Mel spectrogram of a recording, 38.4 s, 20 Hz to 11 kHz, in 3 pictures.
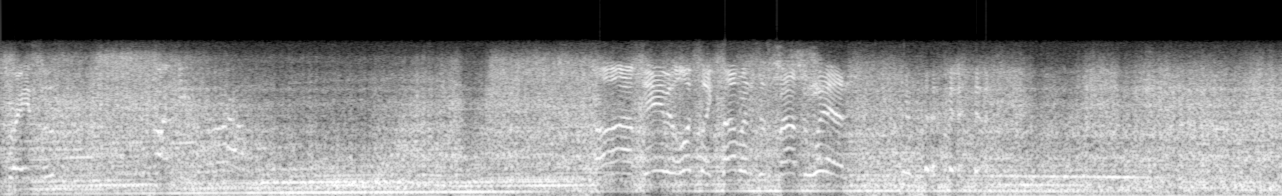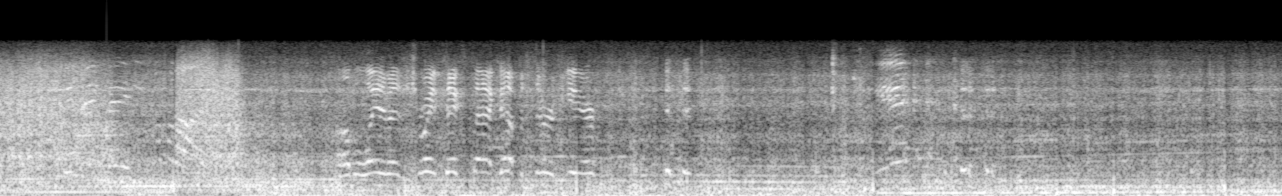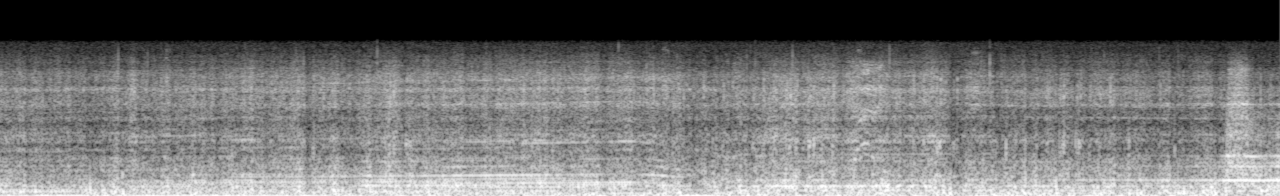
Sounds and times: Bus: 0:00.0 - 0:38.4.

